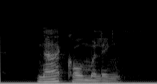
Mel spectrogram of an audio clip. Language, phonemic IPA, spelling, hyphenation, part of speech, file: Dutch, /ˈnaːˌkoː.mə.lɪŋ/, nakomeling, na‧ko‧me‧ling, noun, Nl-nakomeling.ogg
- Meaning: descendant, offspring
